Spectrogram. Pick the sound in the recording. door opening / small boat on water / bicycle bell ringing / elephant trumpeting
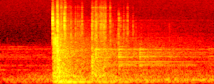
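door opening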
